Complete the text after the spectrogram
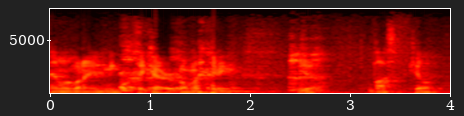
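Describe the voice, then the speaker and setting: A man with a low voice and a fairly quick delivery introduces his own book at a live reading. His tone is casual and self-deprecating, broken up by chuckles, and he sounds tired and strained. Expect an echoey room with a noisy crowd around him.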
